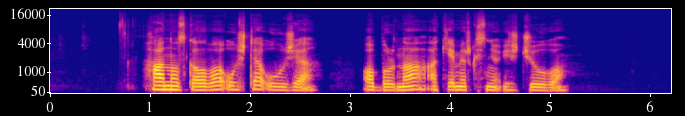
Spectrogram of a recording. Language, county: Lithuanian, Alytus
